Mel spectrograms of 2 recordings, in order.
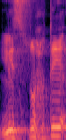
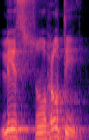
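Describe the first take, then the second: First: The h runs straight into the t. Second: A u vowel follows the h sound.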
